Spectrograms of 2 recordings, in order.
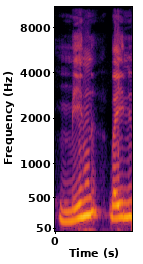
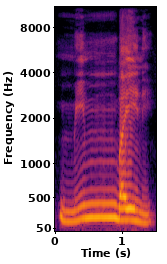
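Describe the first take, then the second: First: मिन बैनी with the n kept; wrong n. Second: Slow मिन बैनी said as mim baini; slowly change the n of मिन to m; m sound. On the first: Quran teacher shows students the wrong reading. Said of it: "नहीं". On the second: Quran teacher gives students the correct reading. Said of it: "मिन नहीं पढ़ेंगे बल्कि". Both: Shown as a demonstration.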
